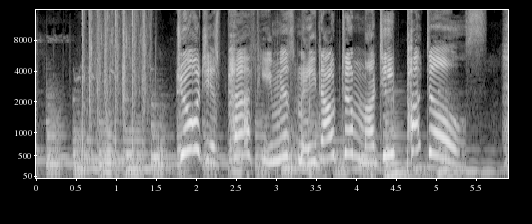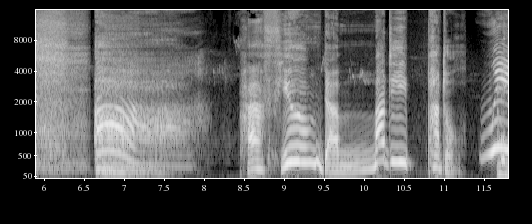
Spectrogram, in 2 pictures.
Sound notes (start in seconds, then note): 5.8 all sniff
